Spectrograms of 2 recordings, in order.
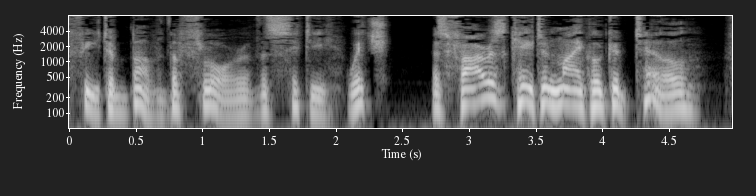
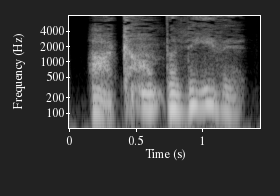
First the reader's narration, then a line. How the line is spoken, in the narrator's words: Michael whispered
